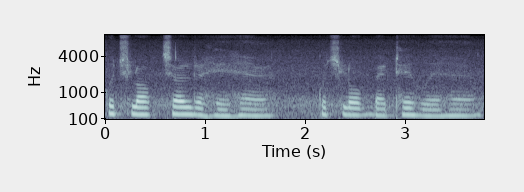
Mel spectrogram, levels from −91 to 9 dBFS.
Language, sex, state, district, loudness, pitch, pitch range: Hindi, female, Arunachal Pradesh, Lower Dibang Valley, -16 LUFS, 185 Hz, 170-200 Hz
